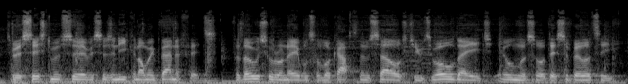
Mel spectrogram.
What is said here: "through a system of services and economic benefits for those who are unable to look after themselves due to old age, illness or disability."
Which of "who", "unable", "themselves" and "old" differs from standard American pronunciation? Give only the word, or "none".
none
